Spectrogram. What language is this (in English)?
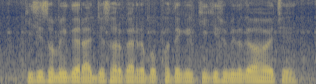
Bangla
